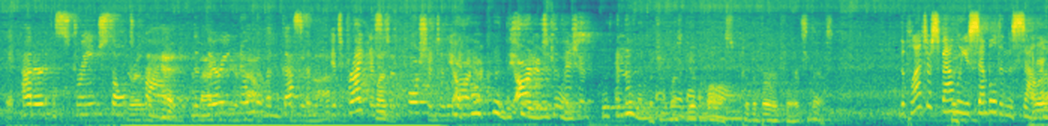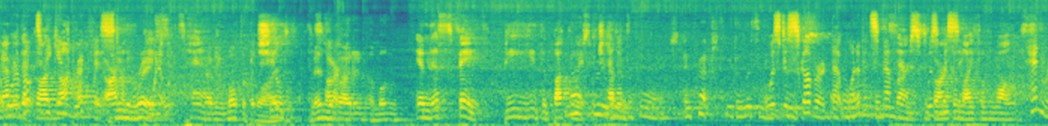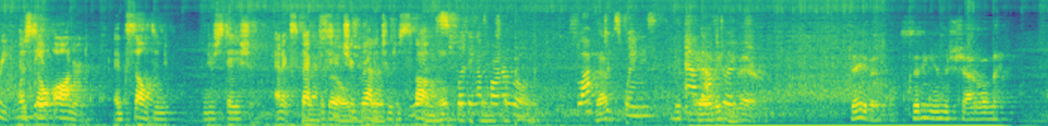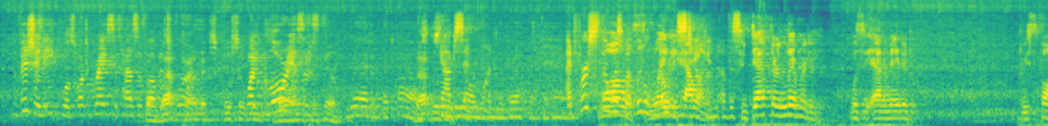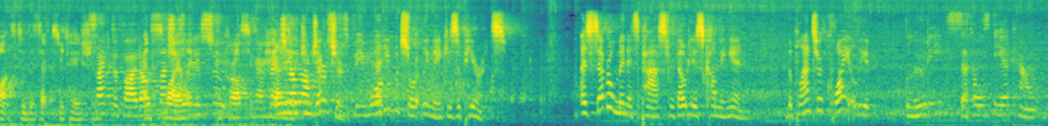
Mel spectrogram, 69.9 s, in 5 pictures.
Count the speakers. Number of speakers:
7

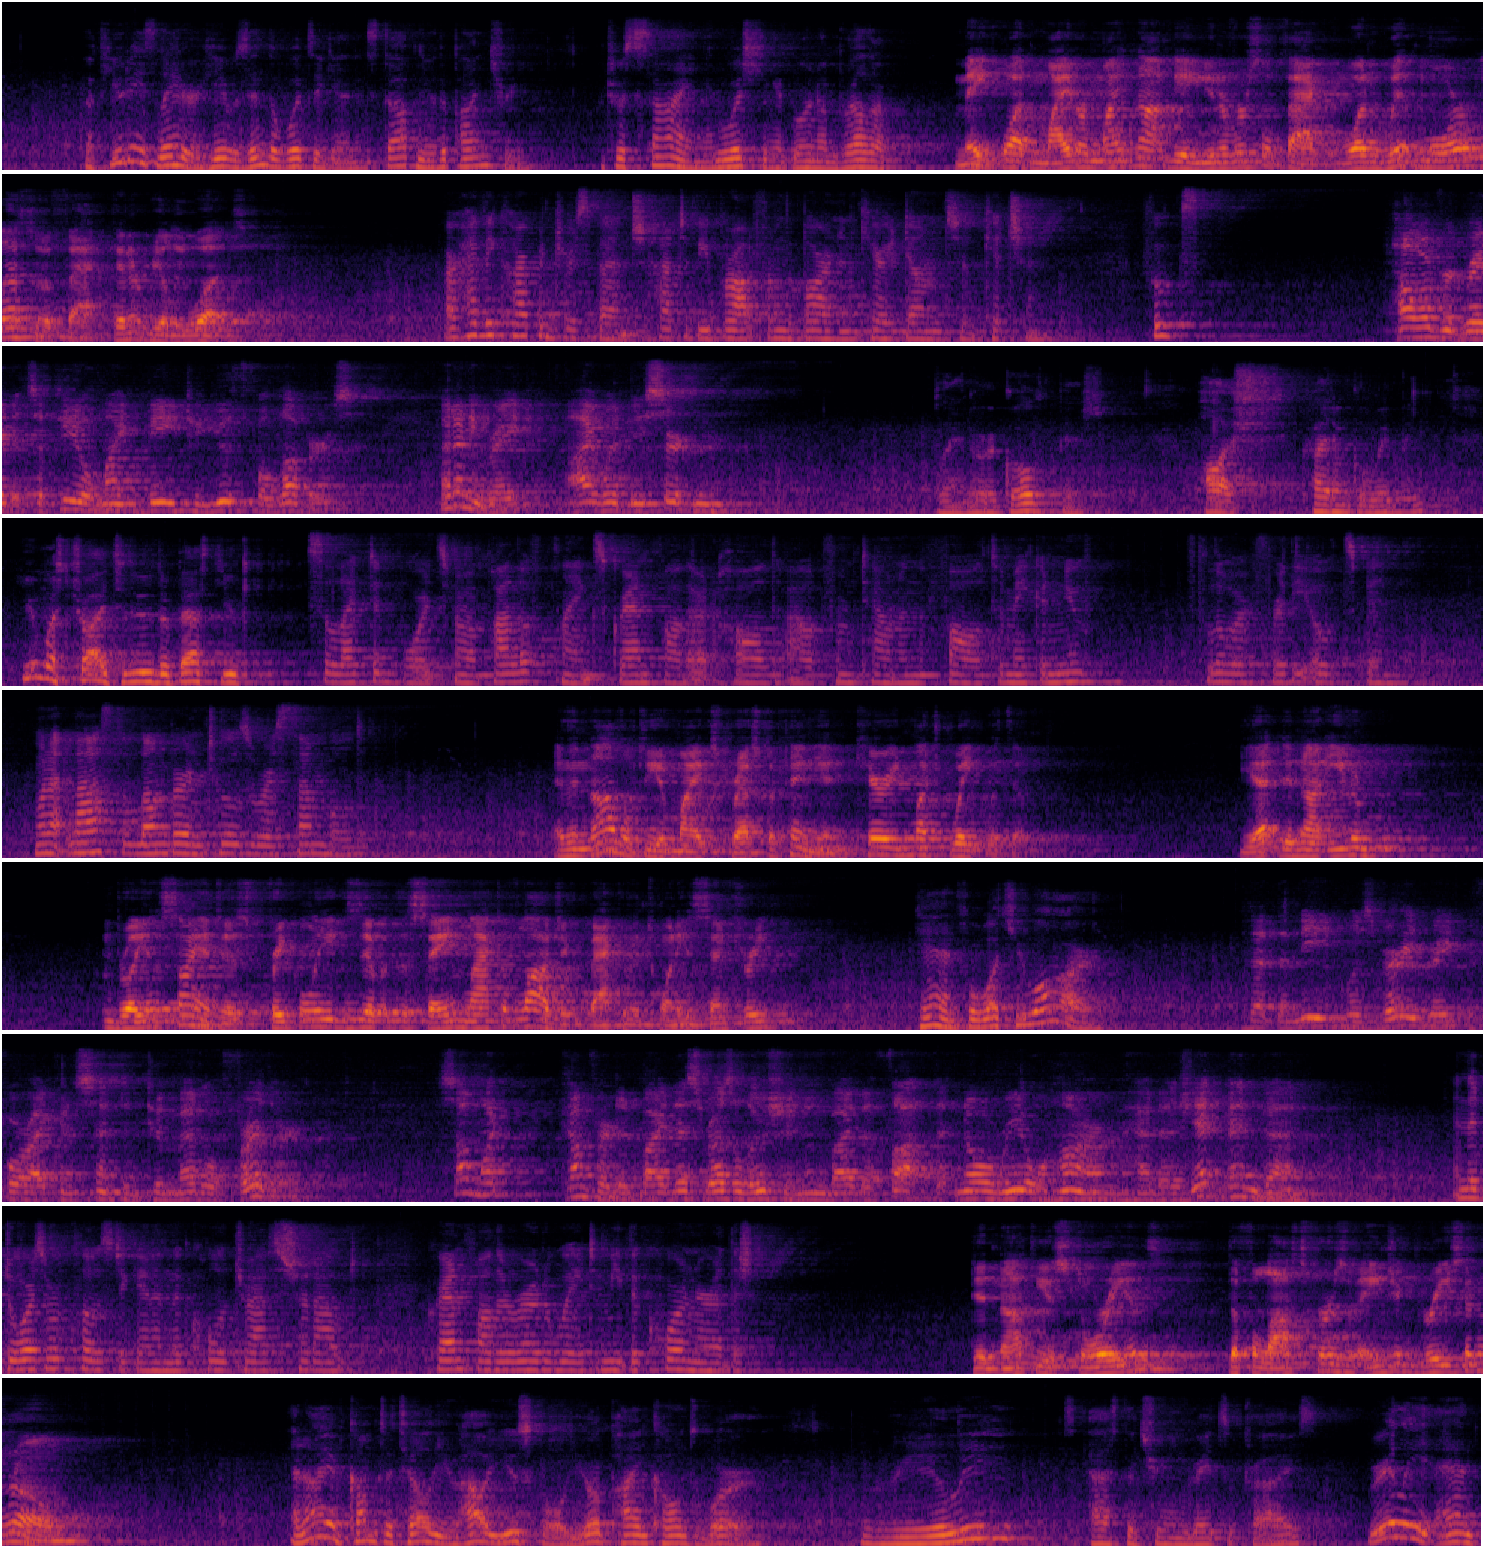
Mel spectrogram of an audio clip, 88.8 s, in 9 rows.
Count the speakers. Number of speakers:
4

